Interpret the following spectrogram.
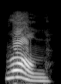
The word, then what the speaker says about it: wrong: The WR phonics sound typically makes the R sound with the W being silent. It often appears at the beginning of words. Examples: right, wrist, wrestle, wrong, rap.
